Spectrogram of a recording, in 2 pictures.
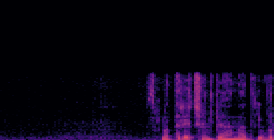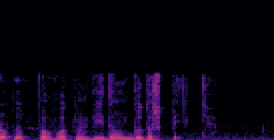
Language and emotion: Russian, neutral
